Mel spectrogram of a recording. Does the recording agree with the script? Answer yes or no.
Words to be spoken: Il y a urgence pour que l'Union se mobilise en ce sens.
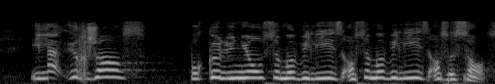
no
